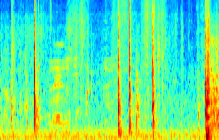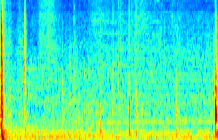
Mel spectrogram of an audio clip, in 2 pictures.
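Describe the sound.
A portable toilet box made in America folds open with a string of light clicks and snaps, then a louder rattling clatter midway, followed by a few more faint clicks.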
